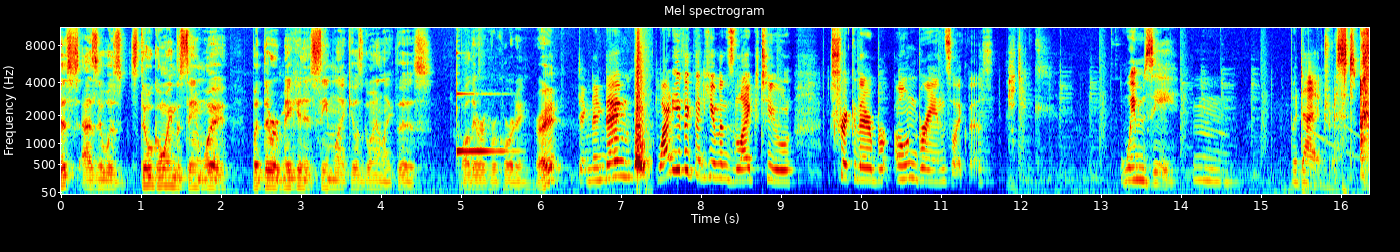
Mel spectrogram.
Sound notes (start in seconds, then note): 4.9 ding; 11.8 whispers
